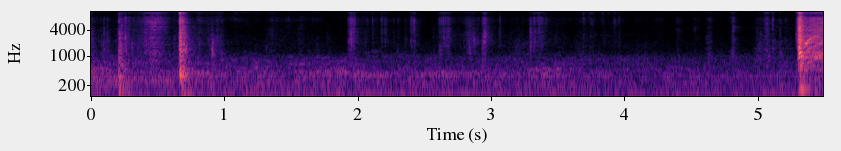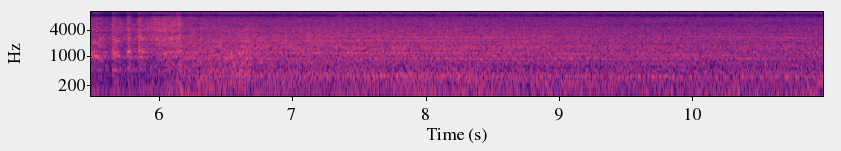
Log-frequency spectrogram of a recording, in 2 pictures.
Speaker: And what we're hearing for is any kind of rattling or tapping noise. We want to make sure everything is nice and smooth. The engine is not jumping or skipping.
